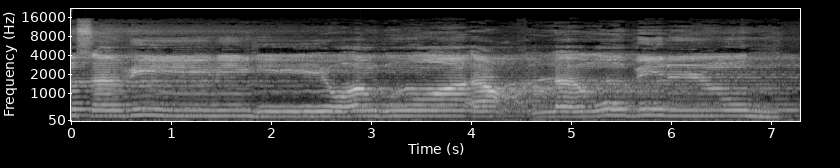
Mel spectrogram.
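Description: A male reciter's voice chanting the Quran in the slow melodic style, holding long notes and turning them through slow, ornamented pitch glides, from a 1959 radio recording.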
